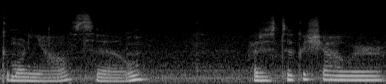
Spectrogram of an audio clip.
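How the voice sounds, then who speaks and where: A quiet woman with an American accent and a fairly low pitch speaks at a very slow pace with fairly even intonation, amid audible room echo and noticeable background noise. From US South, Atlanta Georgia. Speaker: vlogger. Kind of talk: casual vlog talk to camera. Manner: quiet, talking low.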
